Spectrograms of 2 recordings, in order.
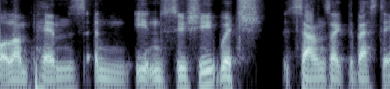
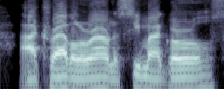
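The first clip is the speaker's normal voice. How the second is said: put-on deep Southern accent; 4 dB louder than usual. Retelling meeting a woman who travels to see Venus and Serena, imitating a deep South accent. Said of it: "she had like a deep South accent".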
